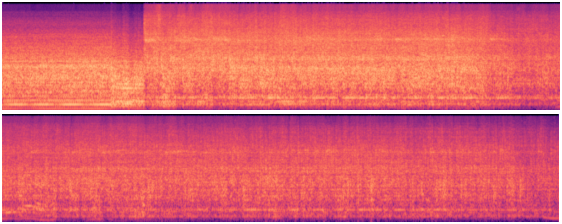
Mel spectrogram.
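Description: A loud olive-mincing machine grinds freshly harvested olives during small-scale olive oil production, a steady harsh whirring roar that runs continuously and eases slightly in level partway through, with no speech.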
